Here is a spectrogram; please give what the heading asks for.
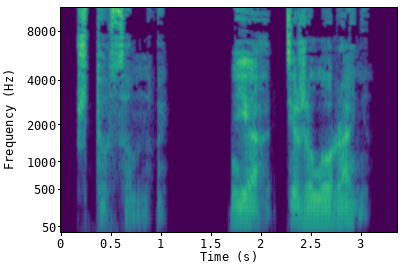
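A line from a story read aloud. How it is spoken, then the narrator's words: Mumbled. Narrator (Russian): пробормотал мистер Мэзен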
